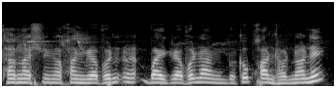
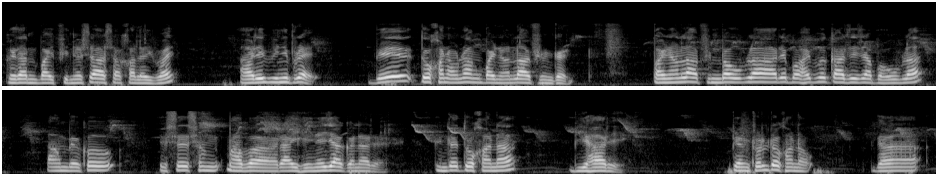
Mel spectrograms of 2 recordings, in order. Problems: none marked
